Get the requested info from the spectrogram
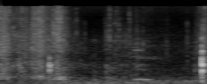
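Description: Quiet room with faint handling of a round wooden turntable, including a soft click about half a second in as it is set in place.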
